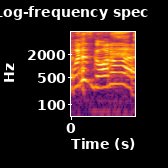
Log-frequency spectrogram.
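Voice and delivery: laughing, mock confused; laughing quote. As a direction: toss it out mid-laugh. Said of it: "I'm like".

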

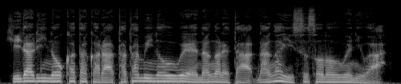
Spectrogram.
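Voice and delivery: usual speaking voice

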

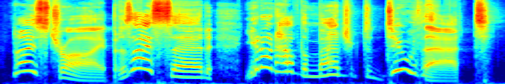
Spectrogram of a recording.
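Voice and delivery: high-pitched, dismissive guard; guard character. Acted. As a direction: pitch the guard way up, brushing them off. Guard voice refuses the player.

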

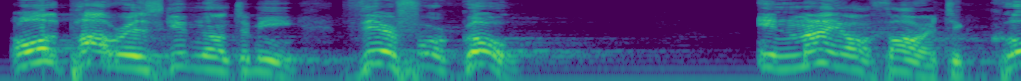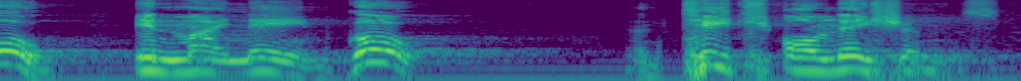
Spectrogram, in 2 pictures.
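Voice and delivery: loud, ringing pulpit delivery, drawing out authority; preaching at full force. Acted. Preacher to his congregation on Christ's authority, booming. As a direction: proclaim it to the whole church. Preacher proclaims the Great Commission.

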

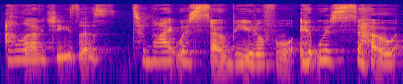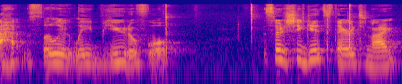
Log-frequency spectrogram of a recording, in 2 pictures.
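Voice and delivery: high, emotional joy; overcome with happiness. Real, not acted. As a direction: overflow with real happiness, pitched high. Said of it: "I'm just still so happy".

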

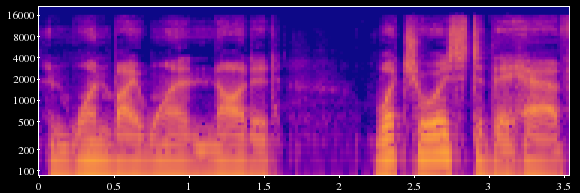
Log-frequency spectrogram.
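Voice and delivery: ordinary delivery

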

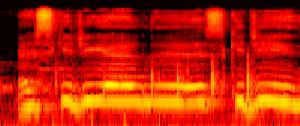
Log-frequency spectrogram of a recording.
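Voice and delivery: loud sing-song peddler cry; street vendor call. Retold or imitated. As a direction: call it out like a junk dealer. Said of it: "Eskici geldi, eskici diye bağırmana gerek yok".

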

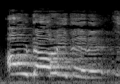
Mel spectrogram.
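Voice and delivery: high, loud and fast, half crying with laughter; laugh-crying shriek. Real, not acted. Streamer cracking up at a fan's comment, laughing shriek. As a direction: squeal it while cracking up.

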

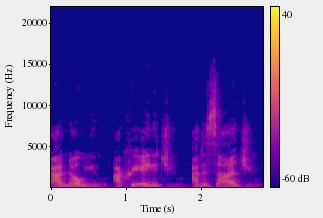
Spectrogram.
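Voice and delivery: soft, hushed voice of God; quietly assured divine voice; God speaking. Retold or imitated. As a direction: say it quietly, as God knowing His child. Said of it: "'cause God is like".

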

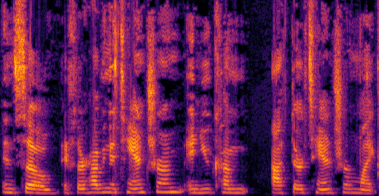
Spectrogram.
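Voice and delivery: normal talking voice

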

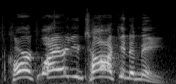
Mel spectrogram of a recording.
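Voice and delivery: high, loud startled outburst; surprised and shouting. Real, not acted. Startled by Cork speaking.

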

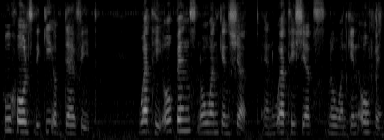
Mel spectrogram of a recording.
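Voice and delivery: usual speaking voice

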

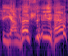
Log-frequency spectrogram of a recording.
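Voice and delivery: high, loud amazed cry; surprised. Real, not acted. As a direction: exclaim in disbelief. Hayvanlara şaşırıyor. (yüksek sesle şaşırarak)

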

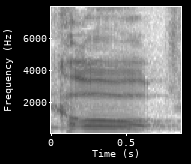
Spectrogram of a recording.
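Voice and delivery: normal talking voice

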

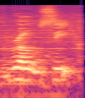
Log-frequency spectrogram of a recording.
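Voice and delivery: ordinary delivery, nothing marked

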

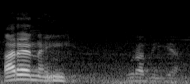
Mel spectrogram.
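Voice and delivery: normal talking voice

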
